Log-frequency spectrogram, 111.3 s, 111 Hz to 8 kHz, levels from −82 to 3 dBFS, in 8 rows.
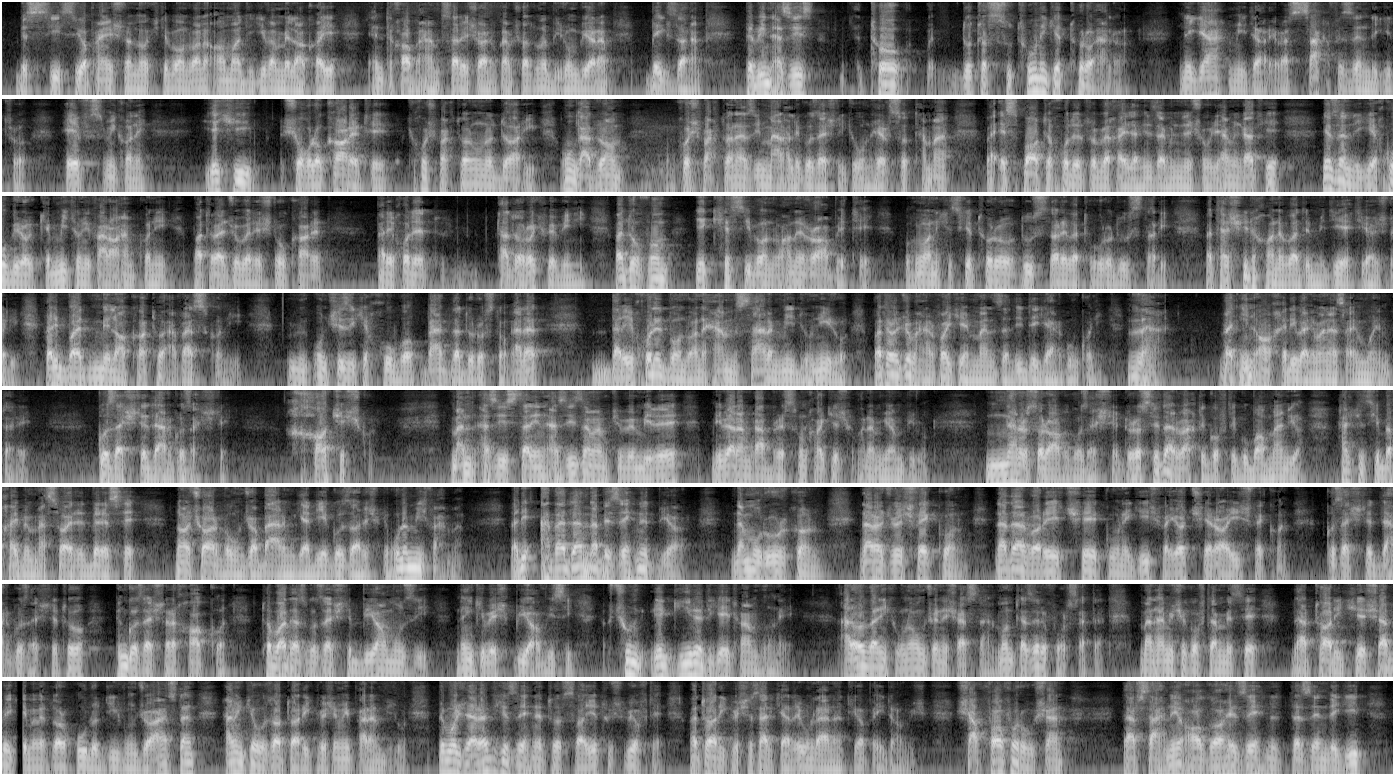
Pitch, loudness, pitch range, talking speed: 75 Hz, -17 LUFS, 70-80 Hz, 160 wpm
